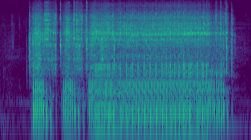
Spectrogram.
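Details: Mantis tiller small two-stroke, before primer bulb replacement. It gives a high buzz that stumbles and dips, then holds an uneven, ragged note. Fuel starvation is suspected (lean high-speed screw or a faulty bulb), not confirmed.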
